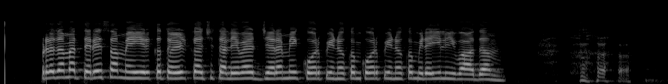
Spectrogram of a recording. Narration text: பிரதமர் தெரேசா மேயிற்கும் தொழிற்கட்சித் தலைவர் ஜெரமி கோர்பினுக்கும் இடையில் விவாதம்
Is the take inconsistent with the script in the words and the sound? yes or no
yes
